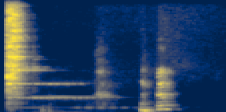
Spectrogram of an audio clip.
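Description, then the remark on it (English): Glasses of alcohol clink together once in a sharp, bright toast, leaving a clear ringing tone that fades over about a second, followed by a brief murmur of voice. “Thank you. Cheers.”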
